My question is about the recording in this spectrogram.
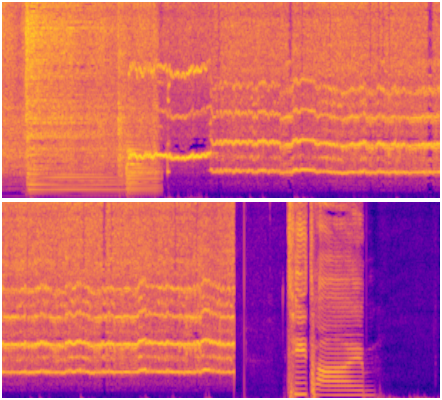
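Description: Intro music with piano notes, then a kettle whistling steadily for about four seconds, which cuts off suddenly. A short, lower pitched tone follows near the end.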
